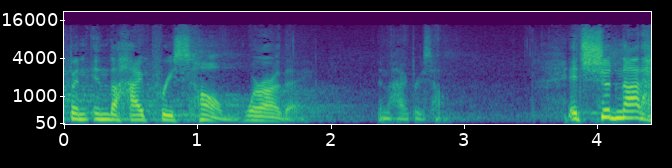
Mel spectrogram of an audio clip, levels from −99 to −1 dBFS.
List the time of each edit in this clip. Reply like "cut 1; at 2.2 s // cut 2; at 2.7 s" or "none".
none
